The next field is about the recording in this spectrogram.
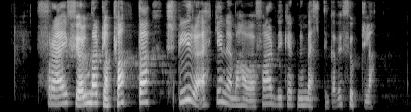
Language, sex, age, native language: Icelandic, female, 50-59, Icelandic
